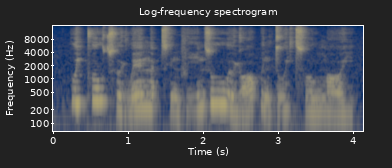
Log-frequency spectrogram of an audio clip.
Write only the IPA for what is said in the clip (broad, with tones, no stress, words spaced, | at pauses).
kʷɐ˥jpʰo˥wt͡sʰɵ˨˩ɥwɛː˧ ŋɐ˨t̚t͡sʰɪ˨˩ŋfiː˨˥nsuː˥ wɵ˨˩ɥɔː˨˥ pɪ˨˩ŋt̪uː˧j t͡sʰo˨˧w ŋɔː˨j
